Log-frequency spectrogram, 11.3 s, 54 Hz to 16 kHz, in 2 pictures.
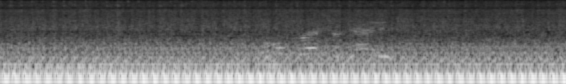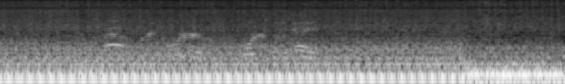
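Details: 1967 Chevelle V8 on its first start since 1977 with original wiring, after cleaning a bad connection inside the ignition switch: deep, steady burble at idle with an even beat and no misses or knocks; healthy idle.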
